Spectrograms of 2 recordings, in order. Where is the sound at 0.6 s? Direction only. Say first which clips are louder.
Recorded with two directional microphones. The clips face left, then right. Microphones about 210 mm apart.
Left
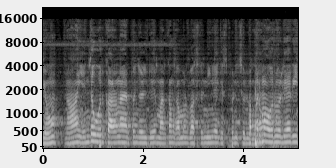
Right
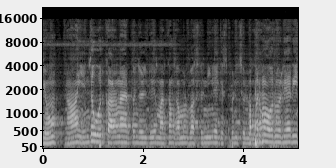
Left 3 dB; 35° left (ahead or behind).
